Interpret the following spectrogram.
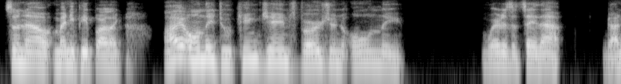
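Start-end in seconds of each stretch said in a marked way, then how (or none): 2.2-5.4 slow, droning mock devotee; brainwashed follower. One of many people parroting the church line, brainwashed drone. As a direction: recite it slowly, as if programmed. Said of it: "I'm brainwashed from everybody saying it".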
